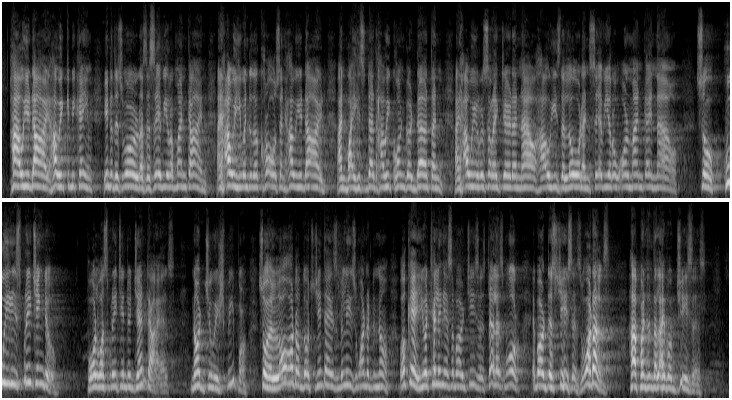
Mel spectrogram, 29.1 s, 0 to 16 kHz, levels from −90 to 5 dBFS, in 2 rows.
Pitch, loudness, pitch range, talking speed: 220 Hz, -24 LUFS, 210-235 Hz, 195 wpm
